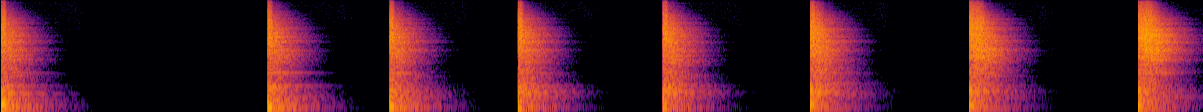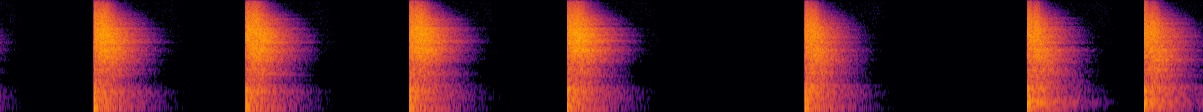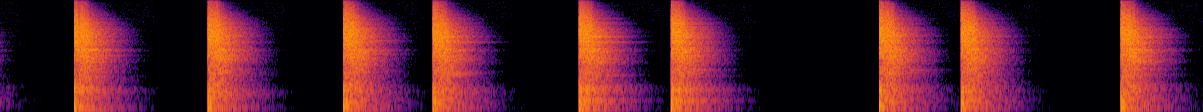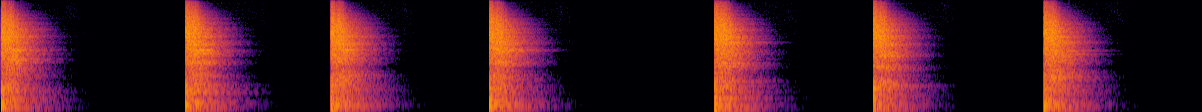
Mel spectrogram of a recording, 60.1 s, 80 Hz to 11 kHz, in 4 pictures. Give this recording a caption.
Snare hits 1
Several synthesized snare hits.
natural, snare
